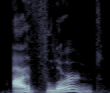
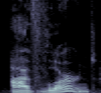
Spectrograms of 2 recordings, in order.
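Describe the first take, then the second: First: Have is shortened and joined onto I. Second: Have is shortened and joined onto I.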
